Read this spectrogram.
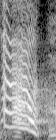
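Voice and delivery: high squealing scream, half laughing; a jokey high-pitched yelp breaking into a laugh; little girl scream. Retold or imitated. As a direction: shriek like a scared little girl. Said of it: "I've screamed like a little girl sometimes".

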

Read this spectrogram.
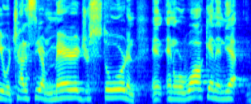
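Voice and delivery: high, driving sermon delivery; fervent preacher in full flow; impassioned preaching. Acted. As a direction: pile up urgent questions to God.

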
